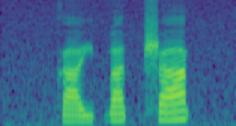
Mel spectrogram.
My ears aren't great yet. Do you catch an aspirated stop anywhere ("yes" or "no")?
no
